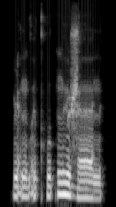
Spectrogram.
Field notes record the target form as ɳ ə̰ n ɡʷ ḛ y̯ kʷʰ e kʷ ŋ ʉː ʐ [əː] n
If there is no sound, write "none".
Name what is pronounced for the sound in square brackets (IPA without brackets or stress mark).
əː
